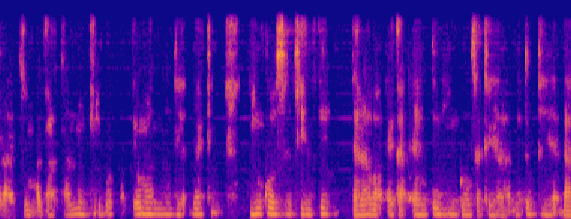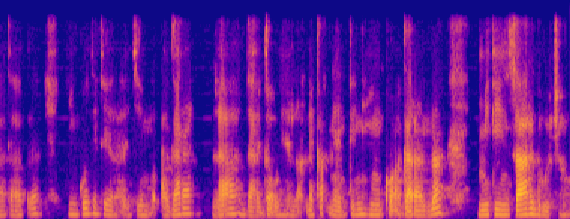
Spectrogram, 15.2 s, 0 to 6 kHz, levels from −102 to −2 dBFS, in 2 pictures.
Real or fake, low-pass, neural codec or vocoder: fake; 5.4 kHz; vocoder, 22.05 kHz, 80 mel bands, HiFi-GAN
